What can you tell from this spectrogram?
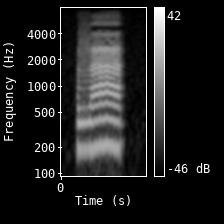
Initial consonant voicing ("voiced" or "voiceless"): voiced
